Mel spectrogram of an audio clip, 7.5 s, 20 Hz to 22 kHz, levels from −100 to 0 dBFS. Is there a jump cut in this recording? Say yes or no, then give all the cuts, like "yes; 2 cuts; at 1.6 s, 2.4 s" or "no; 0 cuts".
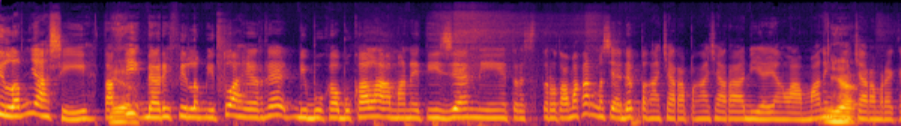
no; 0 cuts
